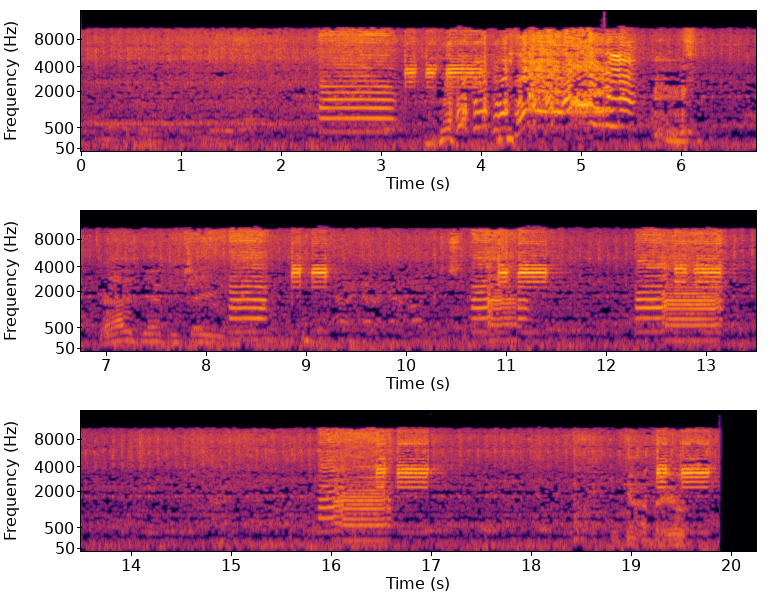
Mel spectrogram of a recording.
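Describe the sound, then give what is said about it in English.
A car horn, blown by a trained real bear driving a car, honks again and again in short, bright, buzzy blasts at irregular intervals, sounding over a steady background rumble while people talk and exclaim in between. “a bear just knows how to say fuck you and blow a horn and drive a car”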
